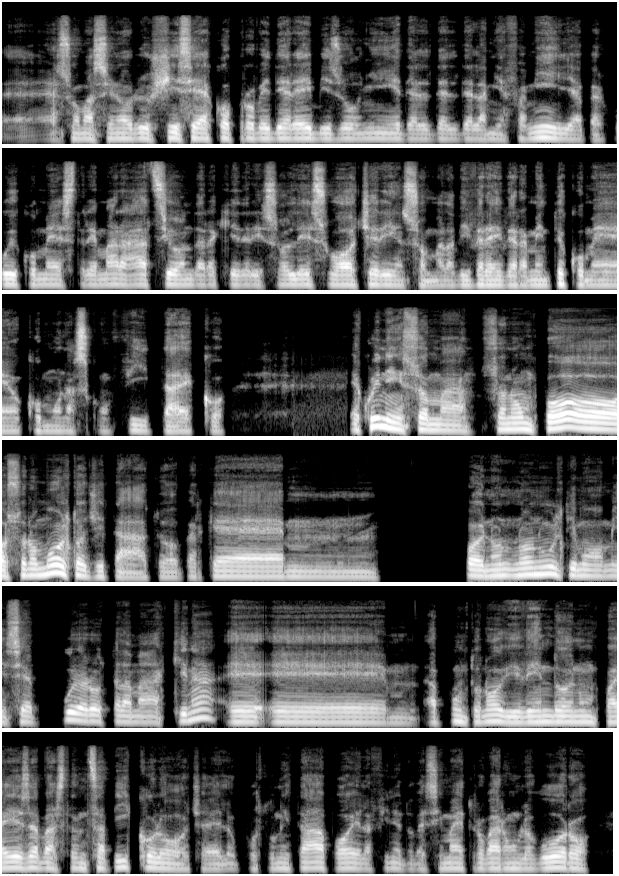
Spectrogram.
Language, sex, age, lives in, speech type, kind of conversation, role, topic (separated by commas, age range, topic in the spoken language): Italian, male, 50-54, Italy, conversation, advice, user, Quali preoccupazioni finanziarie ti causano ansia ogni giorno?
